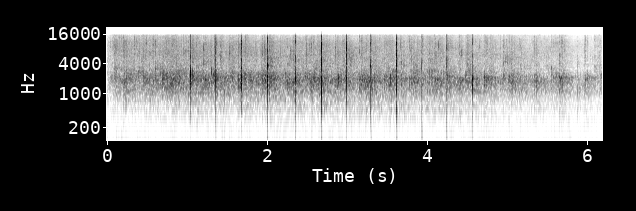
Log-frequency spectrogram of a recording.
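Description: An audience applauds at a European heritage awards ceremony. The clapping is sustained, with a run of sharp, regular knocks or claps that stand out above it before easing off near the end.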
